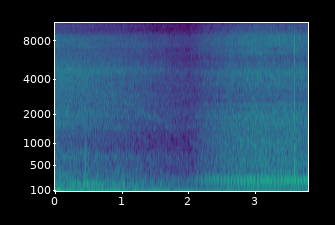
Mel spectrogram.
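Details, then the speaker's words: Chevy 5.3 V8 idling after DOD/AFM delete with new lifters, guides and cam, reflashed with deactivation codes disabled, good oil pressure: steady even low rumble with no ticking; the earlier lifter tap is gone. "doesn't sound too bad now whole lot better than that Tippy tap tap that was going on"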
